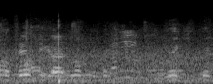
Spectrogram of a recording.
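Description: Scattered raised voices of players and coaches calling out, with a single dull thud about half a second in.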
